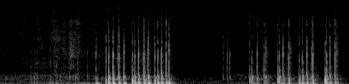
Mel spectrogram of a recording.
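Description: A hollow yellow plastic squeeze bottle with a paper label and a white cap is held in the hands and tapped with the fingertips and nails. The taps are dull, low, and short, coming in quick uneven bursts: a dense run in the first half, a brief quiet pause, then another cluster.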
